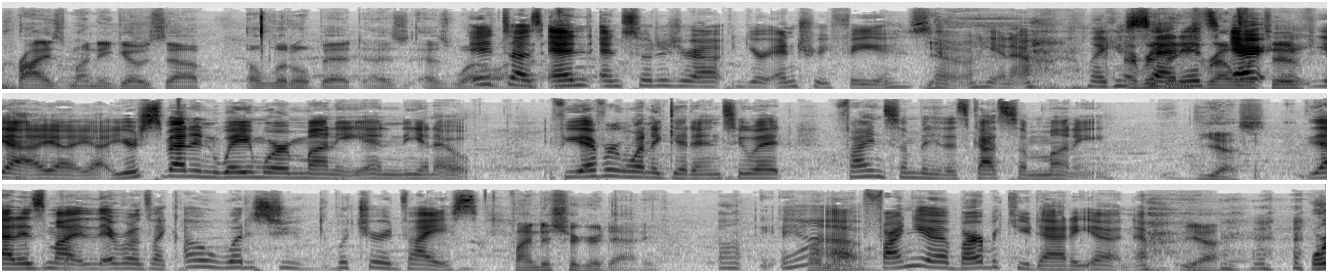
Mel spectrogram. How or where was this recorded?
busy venue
